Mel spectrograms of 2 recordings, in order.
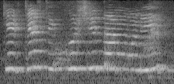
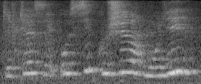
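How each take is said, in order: First: It is said in a tiny, high voice. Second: It is said in a middle-pitched voice.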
